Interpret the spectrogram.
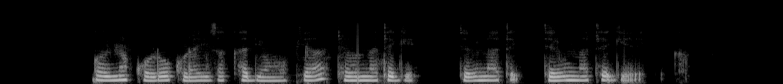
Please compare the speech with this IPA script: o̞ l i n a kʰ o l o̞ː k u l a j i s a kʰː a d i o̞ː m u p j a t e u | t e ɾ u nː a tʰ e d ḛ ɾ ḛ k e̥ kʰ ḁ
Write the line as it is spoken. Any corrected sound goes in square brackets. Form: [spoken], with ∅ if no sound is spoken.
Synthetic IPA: o̞ l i n a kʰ o l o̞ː k u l a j i [z] a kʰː a d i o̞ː m u p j a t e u | t e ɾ u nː a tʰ e [ɡ] ḛ ɾ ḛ k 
